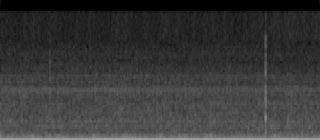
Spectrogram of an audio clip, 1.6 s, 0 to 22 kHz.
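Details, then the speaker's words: Hotpoint Ultima WT960G 7 kg, 1600-spin washing machine with a brushless motor, on a normal spin cycle: quiet, smooth, steady low hum with no motor whine. "now as you can hear the machine is quiet"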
